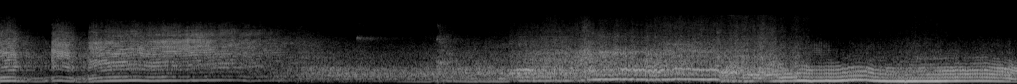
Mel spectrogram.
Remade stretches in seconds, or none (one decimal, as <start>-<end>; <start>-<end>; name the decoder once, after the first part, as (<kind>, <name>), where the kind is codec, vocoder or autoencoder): 0.0-10.2 (vocoder, BigVGAN v2)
